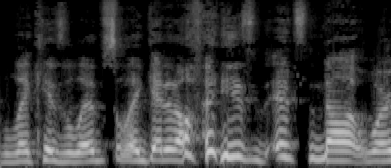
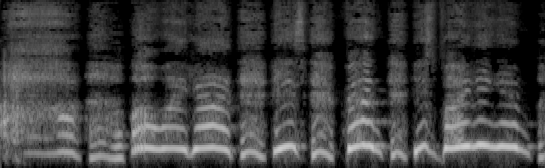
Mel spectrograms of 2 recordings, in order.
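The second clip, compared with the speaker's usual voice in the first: put-on alarmed shriek, very high, slow and drawn out; 13 semitones higher than usual. Retelling what another person screamed on seeing a dog attack: imitating Lex screaming. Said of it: "I just hear Lex start screaming".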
